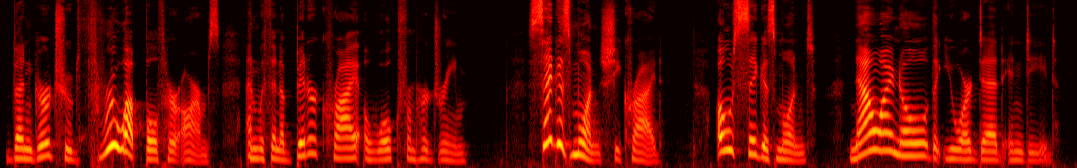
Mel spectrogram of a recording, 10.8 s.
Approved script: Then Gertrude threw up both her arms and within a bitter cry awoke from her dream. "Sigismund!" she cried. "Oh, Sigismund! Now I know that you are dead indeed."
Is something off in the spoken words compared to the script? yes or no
no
